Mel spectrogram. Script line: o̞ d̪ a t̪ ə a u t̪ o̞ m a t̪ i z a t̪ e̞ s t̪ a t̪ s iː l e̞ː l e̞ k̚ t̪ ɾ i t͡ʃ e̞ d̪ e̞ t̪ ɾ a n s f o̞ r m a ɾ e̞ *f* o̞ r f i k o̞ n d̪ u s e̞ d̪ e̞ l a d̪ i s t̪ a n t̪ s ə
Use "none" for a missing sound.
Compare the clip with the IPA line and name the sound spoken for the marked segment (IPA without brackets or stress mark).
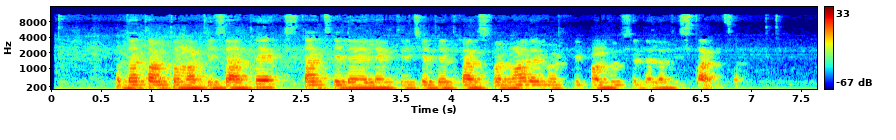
v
